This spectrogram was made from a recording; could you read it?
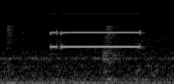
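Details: Mi TV panel ST3151A09-2-XC-1, blank display with backlight and sound OK: one steady high continuity beep of about a second on a removed capacitor; shorted capacitor pulling AVDD voltage low, replaced.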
